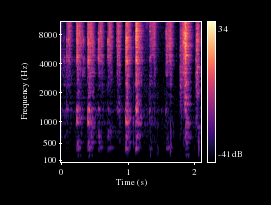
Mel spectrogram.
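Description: Hand brush scrubbing ash off the steel inside of an offset smoker's firebox lid: quick scratchy strokes, about five a second, the last one the loudest.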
